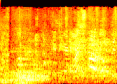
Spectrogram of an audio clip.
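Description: Several people's voices chattering at once, with a low rumble in the first half second.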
